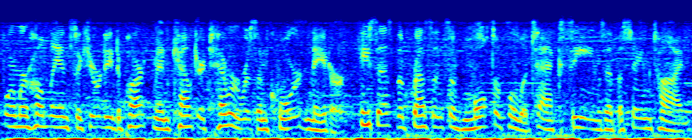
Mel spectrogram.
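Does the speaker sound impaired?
No.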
